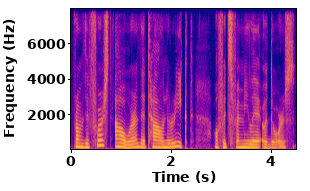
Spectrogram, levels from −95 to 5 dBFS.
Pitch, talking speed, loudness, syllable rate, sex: 190 Hz, 145 wpm, -17 LUFS, 3.9 syllables/s, female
